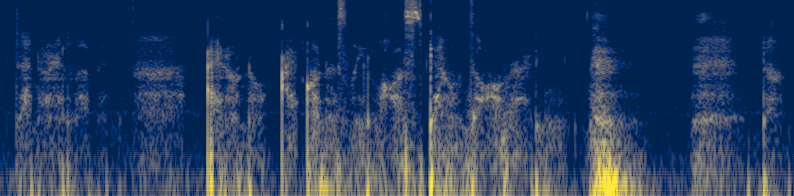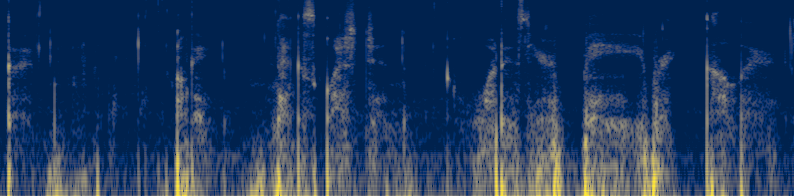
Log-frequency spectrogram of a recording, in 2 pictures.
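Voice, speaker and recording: There is noticeable background noise as a woman whispers at a very slow pace, her loudness swinging widely and her pauses long and frequent. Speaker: ASMR creator. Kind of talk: whispered ASMR Q&A chat. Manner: whispered, soft-spoken.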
